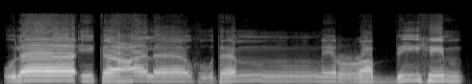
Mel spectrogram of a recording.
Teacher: আর এই যে মিম সাকিনটা আছে, এই মিম সাকিনটা গুন্না হয়ে গেছে। এই মিম সাকিন গুন্না হবে না, এই যে রব্বি হিম, যখন আপনি দাঁড়াচ্ছেন, হিম অনেকক্ষণ বলে ফেলছেন, তো গুন্না করার দরকার নেই এখানে।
